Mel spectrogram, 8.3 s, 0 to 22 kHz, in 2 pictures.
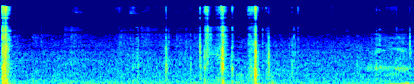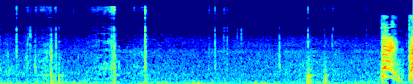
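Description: Silverback Tac41 spring-powered airsoft sniper rifle firing once with a sharp snap. About two seconds later comes a quick cluster of sharp clicks, then lighter scattered clicks as the rifle is handled.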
